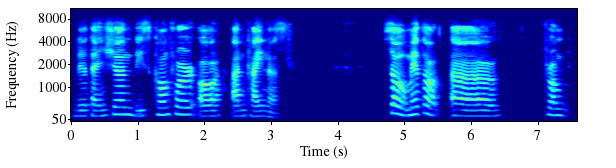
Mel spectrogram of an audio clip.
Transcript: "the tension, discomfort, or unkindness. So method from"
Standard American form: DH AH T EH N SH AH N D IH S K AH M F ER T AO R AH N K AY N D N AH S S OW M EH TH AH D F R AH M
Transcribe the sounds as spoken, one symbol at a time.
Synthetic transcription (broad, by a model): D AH T EH N SH AH N D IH S K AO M F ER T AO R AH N K AY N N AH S S OW M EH T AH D F R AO M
